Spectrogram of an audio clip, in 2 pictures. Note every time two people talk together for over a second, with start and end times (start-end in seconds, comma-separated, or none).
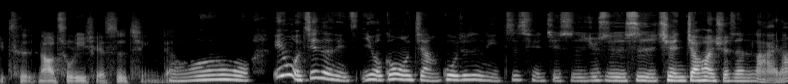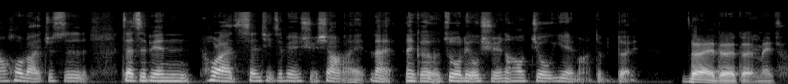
none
